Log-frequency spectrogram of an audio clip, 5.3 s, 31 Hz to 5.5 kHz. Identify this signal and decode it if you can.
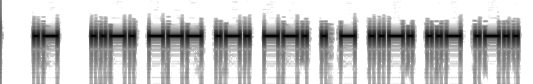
Morse code, heard as a keyed tone, about 25 wpm, 600 Hz. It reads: A FORGETFUL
